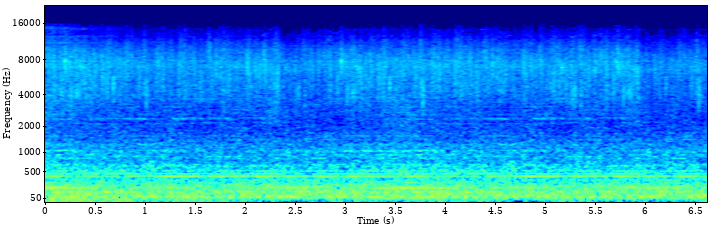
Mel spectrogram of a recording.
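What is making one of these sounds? A game's victory music plays with low, steady held tones.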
